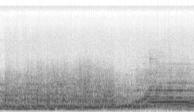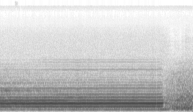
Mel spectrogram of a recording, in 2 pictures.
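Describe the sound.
Ship's foghorn sounding in fog: a deep, buzzing horn tone that slides upward and settles into a long steady blast, then cuts off shortly before the end.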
